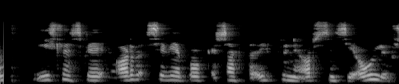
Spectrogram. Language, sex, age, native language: Icelandic, female, 50-59, Icelandic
